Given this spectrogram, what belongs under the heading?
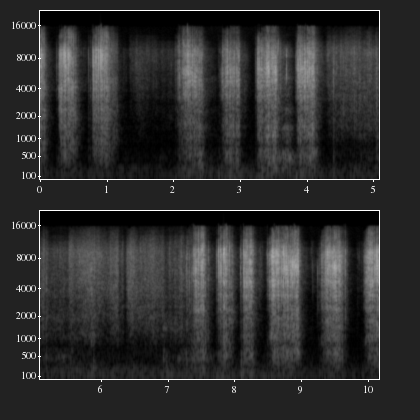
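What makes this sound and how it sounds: Long nails scratch the woven sides and base of a medium, hollow woven straw bag. Bright, hissy scratching bursts come in an irregular rhythm, with a quieter, continuous stretch of scratching in the middle before the louder strokes return.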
